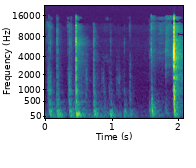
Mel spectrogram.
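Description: An ink pad tapped repeatedly onto a rubber stamp to ink it, a quick uneven run of light taps with a louder knock near the end.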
